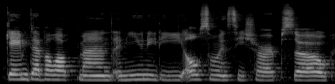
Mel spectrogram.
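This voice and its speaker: A woman's voice: medium pitch, level tone, normal speed, fairly bright tone. A young woman from Slovakia, whose first language is Slovak, answers viewer questions in a casual vlog, chatty and thinking aloud with plenty of fillers. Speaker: software engineer and content creator.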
